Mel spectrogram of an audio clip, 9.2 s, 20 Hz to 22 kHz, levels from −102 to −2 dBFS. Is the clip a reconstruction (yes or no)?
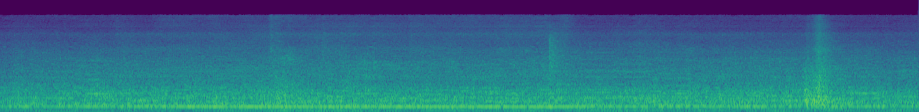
yes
